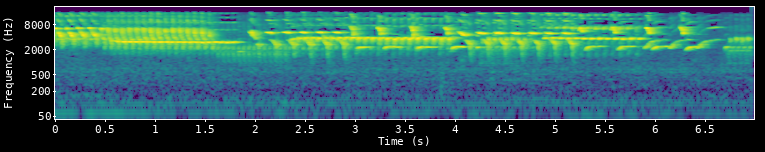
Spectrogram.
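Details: Timbrado Español canaries singing in a four-bird team class at a November 2015 singing contest; dense high rattling trill shifting into lower rolls and choppy repeated metallic notes, continuous throughout.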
